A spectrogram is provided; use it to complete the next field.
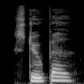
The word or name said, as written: støvbad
